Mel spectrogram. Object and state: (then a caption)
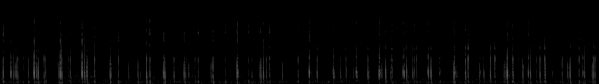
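Glass and metal smartphone. An iPhone with a glass screen and metal body is held in the hands and tapped and scratched with a thin white stylus and the fingers. A rapid, steady stream of about forty sharp, dry clicks and taps mixes with soft scratchy scraping, each tap dying away instantly with a midrange body and bright edges.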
